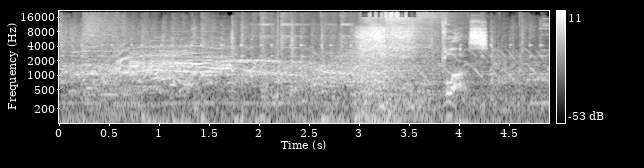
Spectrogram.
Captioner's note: screams; siren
